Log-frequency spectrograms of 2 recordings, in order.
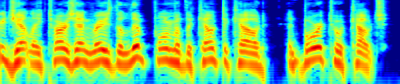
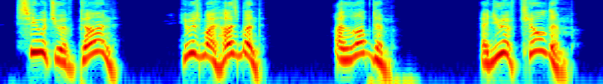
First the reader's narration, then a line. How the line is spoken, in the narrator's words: she cried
